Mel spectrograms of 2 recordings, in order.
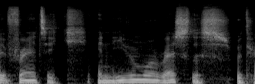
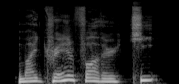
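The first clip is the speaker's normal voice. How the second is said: put-on girl voice with pitch raised up; 9 semitones higher, 3 dB louder than usual. Told to start doing a girl voice, speaker voices Nina with Nina's girl voice. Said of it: "You better start doing a girl voice".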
